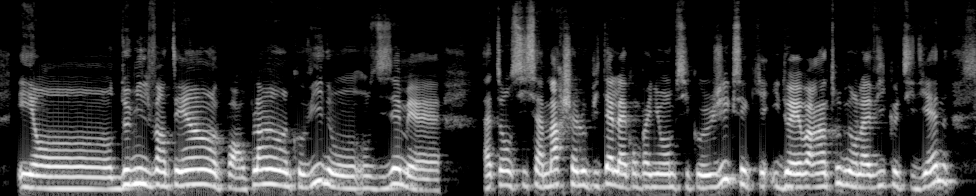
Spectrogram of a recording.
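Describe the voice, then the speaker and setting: Fairly high-pitched and dark, mellow in tone, a woman speaks at a fairly slow pace. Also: ordinary pitch variation, quiet background. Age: 30s. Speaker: nurse anesthetist and entrepreneur. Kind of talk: casual interview.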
